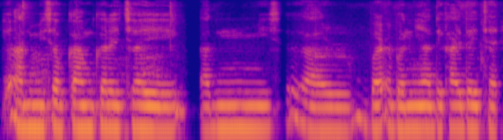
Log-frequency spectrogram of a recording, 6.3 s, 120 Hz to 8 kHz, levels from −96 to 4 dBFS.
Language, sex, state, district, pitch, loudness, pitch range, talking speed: Maithili, female, Bihar, Samastipur, 170 Hz, -31 LUFS, 170-175 Hz, 105 wpm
